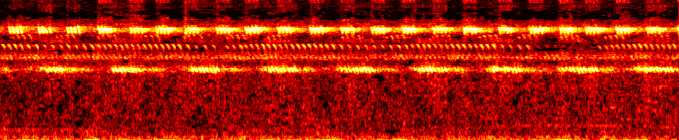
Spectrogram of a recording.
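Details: Cricket trilling, presented as a rat repellent for house and field; bright ringing chirps in rapid pulses, grouped into bursts roughly twice per second, unbroken and even throughout.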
